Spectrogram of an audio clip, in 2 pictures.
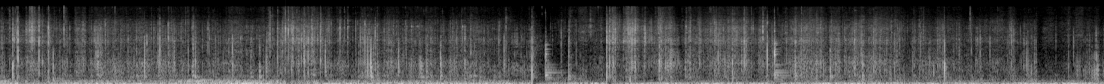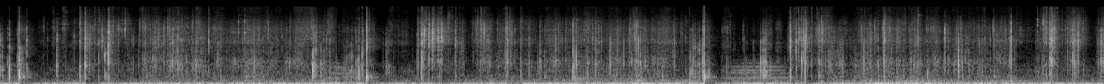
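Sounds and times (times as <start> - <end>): hands crushing chalk blocks: 4.4 - 18.2.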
